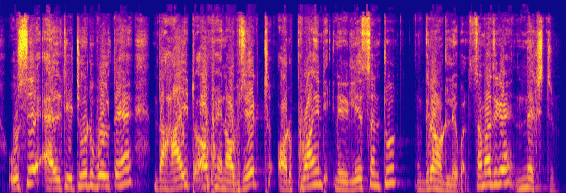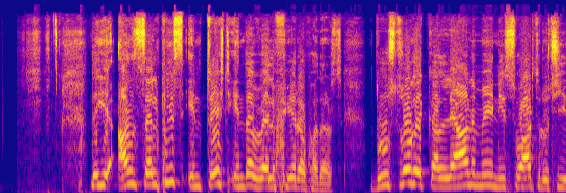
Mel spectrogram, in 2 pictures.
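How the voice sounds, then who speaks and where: High-voiced teacher drilling words. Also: male voice. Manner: repetitive call-and-response questioning, slow over English definitions. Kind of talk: online exam-prep vocabulary class.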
